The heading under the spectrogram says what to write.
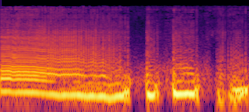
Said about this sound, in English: And fart noises.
